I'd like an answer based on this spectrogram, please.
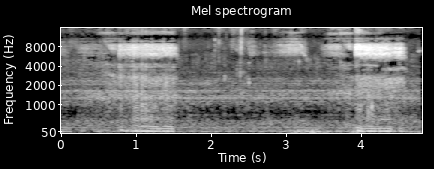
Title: My puppy snores when I pet his ears lol (he's loud) #puppy #dog #fyp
